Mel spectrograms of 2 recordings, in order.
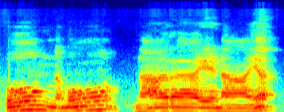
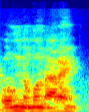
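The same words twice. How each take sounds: First: "Narayanaya" drawn out slowly to the final "ya"; full mantra pronunciation. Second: "Narayan" ended on the n, without "aya"; shortened mantra ending. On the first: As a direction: chant "Om Namo Narayanaya" slowly, every syllable complete. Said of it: "It is Naya". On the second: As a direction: say "Om Namo Narayan" quickly, dropping the final "aya". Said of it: "It's not Om Namo Narayan". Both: Shown as a demonstration.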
